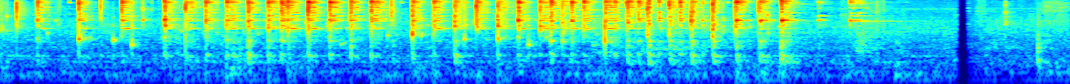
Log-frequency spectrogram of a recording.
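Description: A mixture stirred briskly in a bowl: quick, rhythmic metallic clinks of a utensil striking the sides, close and steady for about nine seconds before trailing off, with no talking.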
